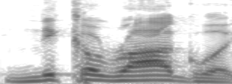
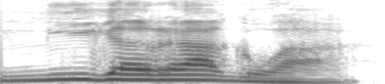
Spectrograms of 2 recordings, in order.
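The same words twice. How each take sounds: First: It is said with a plain American accent. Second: It is said with a put-on Spanish accent. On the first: The speaker says it as an ordinary American. The speaker calls it right. "pronounce shit the way it's pronounced in your language" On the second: The speaker pretends to be from elsewhere. The speaker calls it wrong.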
